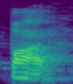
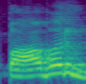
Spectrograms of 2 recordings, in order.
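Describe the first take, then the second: First: The word is compressed, nearly one syllable. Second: The word has two clear syllables. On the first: The speaker calls it right. "Correct pronunciation है" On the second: The speaker calls it wrong. "पावर गलत pronunciation है"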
